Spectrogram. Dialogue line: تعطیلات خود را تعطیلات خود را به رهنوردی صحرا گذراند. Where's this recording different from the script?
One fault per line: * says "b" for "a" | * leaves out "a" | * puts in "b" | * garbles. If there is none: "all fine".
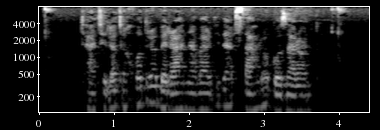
* leaves out "تعطیلات خود را"
* puts in "در"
